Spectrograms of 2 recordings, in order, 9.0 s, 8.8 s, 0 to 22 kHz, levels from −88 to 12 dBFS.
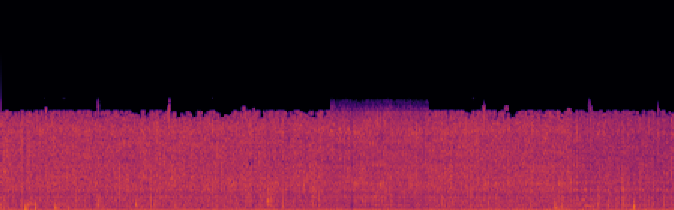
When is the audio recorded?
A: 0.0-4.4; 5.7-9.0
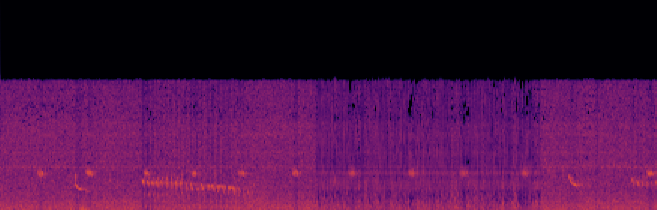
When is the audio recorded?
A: 0.0-4.2; 7.2-8.8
